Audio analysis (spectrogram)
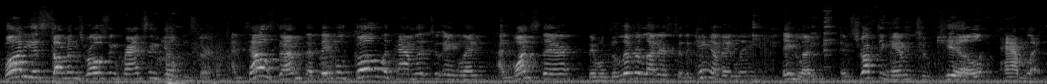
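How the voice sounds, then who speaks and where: A woman's voice: on the high side, big pitch swings, fairly quick, hardly any pauses, over music. A woman narrating a comic school stage play from a script to a live audience, with wry, theatrical asides. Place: indoor live performance, distant microphone. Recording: echoey, noisy room recorded from far off.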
